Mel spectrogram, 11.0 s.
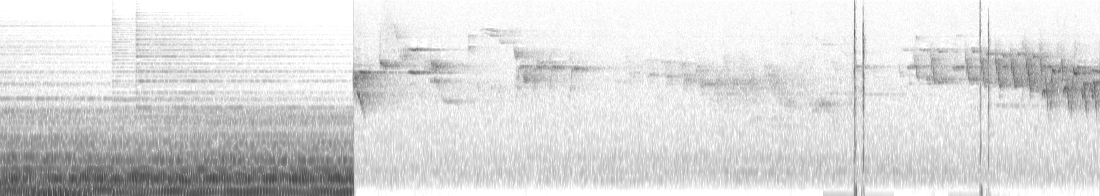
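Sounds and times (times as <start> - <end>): songbirds chirping: 3.6 - 11.0
sharp double clicks: 8.5 - 8.7, 9.8 - 10.0.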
